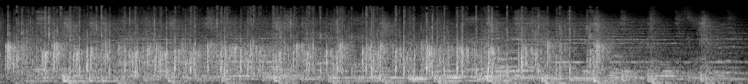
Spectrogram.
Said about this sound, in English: On behalf of the 2,600 people we serve at Desert AIDS Project, thank you for joining us this evening as we mark World AIDS Day. Please join me in giving another round of applause for all of our everyday heroes.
